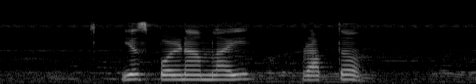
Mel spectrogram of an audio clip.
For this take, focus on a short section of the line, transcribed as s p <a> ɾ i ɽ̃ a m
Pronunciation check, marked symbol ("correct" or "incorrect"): incorrect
